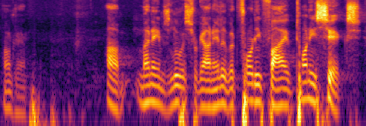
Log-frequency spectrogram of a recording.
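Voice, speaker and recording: A man's voice: on the low side, moderate pace, warm tone. An older man giving a rambling, folksy public comment at a council meeting lectern. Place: council chamber at a lectern mic.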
